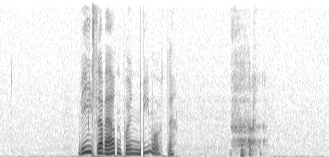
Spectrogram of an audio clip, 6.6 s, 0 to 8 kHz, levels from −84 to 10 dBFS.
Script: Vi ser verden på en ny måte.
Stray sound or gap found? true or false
true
